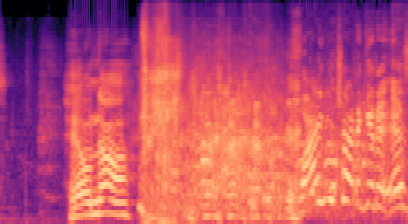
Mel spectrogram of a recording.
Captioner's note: all laughing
